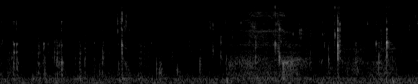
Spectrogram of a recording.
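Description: Close, crisp bites and chewing on a crunchy caramel-candy-coated apple, with sharp crackling crunches scattered irregularly over about four seconds and no talking.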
